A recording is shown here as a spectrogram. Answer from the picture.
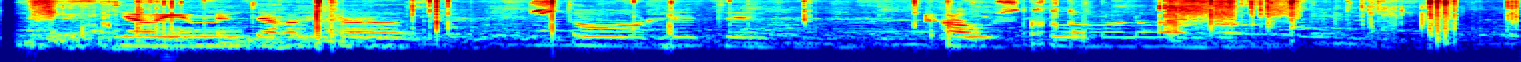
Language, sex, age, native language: Icelandic, male, 12, Icelandic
